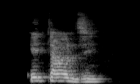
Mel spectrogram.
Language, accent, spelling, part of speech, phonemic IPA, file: French, Canada, étendis, verb, /e.tɑ̃.di/, LL-Q150 (fra)-étendis.wav
- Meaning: first/second-person singular past historic of étendre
